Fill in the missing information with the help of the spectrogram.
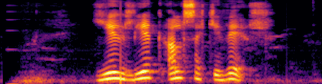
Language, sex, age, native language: Icelandic, female, 50-59, Icelandic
